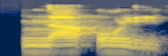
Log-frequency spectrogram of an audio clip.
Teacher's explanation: the second word starts with a new attack um with a glottal stop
